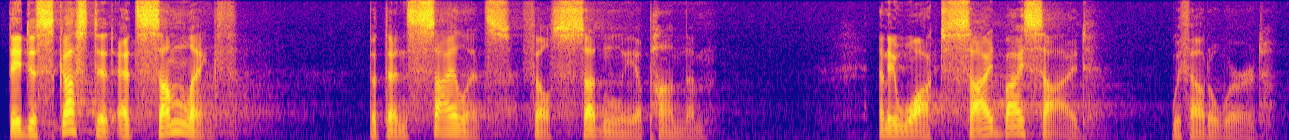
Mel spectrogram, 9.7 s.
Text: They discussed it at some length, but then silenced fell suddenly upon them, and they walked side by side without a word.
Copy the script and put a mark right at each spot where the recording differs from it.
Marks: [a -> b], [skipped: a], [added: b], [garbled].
They discussed it at some length, but then [silenced -> silence] fell suddenly upon them, and they walked side by side without a word.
